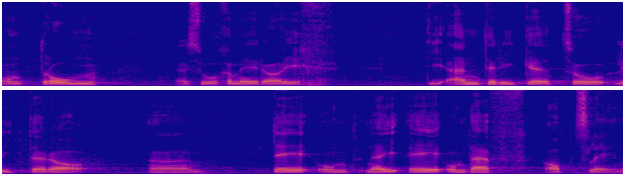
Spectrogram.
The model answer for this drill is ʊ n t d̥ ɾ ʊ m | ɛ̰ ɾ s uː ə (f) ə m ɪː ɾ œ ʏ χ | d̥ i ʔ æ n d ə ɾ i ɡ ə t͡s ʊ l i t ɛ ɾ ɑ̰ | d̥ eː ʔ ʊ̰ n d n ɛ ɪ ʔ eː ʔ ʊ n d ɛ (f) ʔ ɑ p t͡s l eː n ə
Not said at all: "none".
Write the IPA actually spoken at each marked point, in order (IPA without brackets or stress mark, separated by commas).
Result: χ, f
